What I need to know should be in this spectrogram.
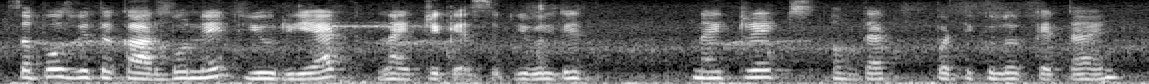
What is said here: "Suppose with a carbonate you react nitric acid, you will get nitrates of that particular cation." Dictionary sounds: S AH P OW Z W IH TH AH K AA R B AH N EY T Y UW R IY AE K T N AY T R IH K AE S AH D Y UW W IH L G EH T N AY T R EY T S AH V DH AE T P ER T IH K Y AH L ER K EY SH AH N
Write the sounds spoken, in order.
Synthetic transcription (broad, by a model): S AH P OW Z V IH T AH K AA R B AH N EY T Y UW R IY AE K T N AY T R IH K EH S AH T Y UW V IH L G EH T N AY T R EY T S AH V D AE T P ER T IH K Y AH L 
